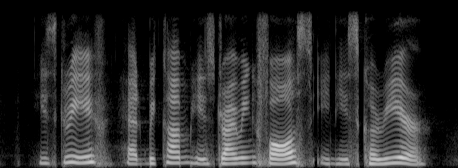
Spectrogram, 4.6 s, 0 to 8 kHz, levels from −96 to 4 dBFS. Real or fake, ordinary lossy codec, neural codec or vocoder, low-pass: real; none; none; 7.2 kHz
